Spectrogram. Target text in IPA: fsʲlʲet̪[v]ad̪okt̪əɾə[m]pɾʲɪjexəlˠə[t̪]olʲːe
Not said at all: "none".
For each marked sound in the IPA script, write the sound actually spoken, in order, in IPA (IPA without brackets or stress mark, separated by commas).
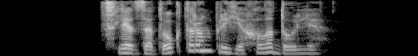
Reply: z, m, d̪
